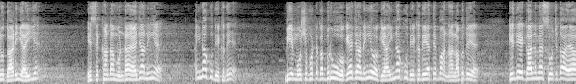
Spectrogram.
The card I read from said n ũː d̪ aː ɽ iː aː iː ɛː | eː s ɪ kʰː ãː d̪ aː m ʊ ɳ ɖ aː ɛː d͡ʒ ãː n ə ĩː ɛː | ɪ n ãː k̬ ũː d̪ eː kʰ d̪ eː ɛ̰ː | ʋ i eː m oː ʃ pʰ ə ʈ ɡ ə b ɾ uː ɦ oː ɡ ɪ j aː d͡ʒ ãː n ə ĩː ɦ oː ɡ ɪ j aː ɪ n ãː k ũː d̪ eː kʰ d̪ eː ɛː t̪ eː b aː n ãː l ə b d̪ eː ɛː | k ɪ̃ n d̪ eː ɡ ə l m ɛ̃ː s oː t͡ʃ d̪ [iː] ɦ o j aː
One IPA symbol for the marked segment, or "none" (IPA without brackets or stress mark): aː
